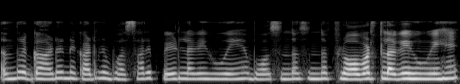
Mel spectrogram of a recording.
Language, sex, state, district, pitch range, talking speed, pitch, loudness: Hindi, female, Chhattisgarh, Sukma, 245-265 Hz, 220 wpm, 255 Hz, -16 LUFS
